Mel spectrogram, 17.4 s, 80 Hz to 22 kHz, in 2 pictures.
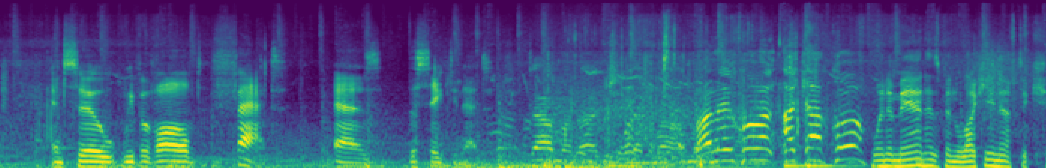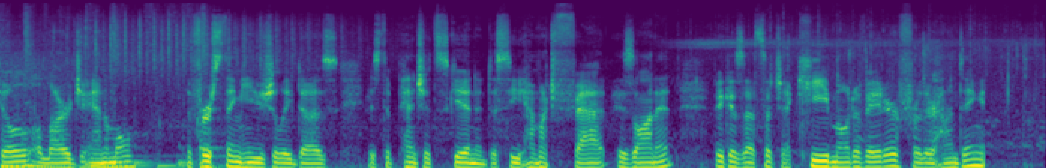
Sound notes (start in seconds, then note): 4.2 speaking local language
